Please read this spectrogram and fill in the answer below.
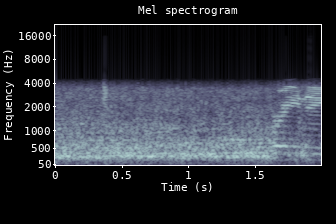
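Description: Semi truck driving: the diesel engine and road noise run steadily inside the cab. A voice begins near the end.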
